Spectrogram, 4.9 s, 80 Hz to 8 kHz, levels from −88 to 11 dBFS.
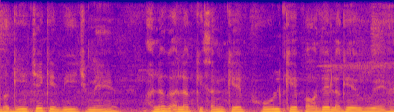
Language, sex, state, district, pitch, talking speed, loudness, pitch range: Hindi, male, Chandigarh, Chandigarh, 140 Hz, 170 wpm, -13 LUFS, 130-150 Hz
